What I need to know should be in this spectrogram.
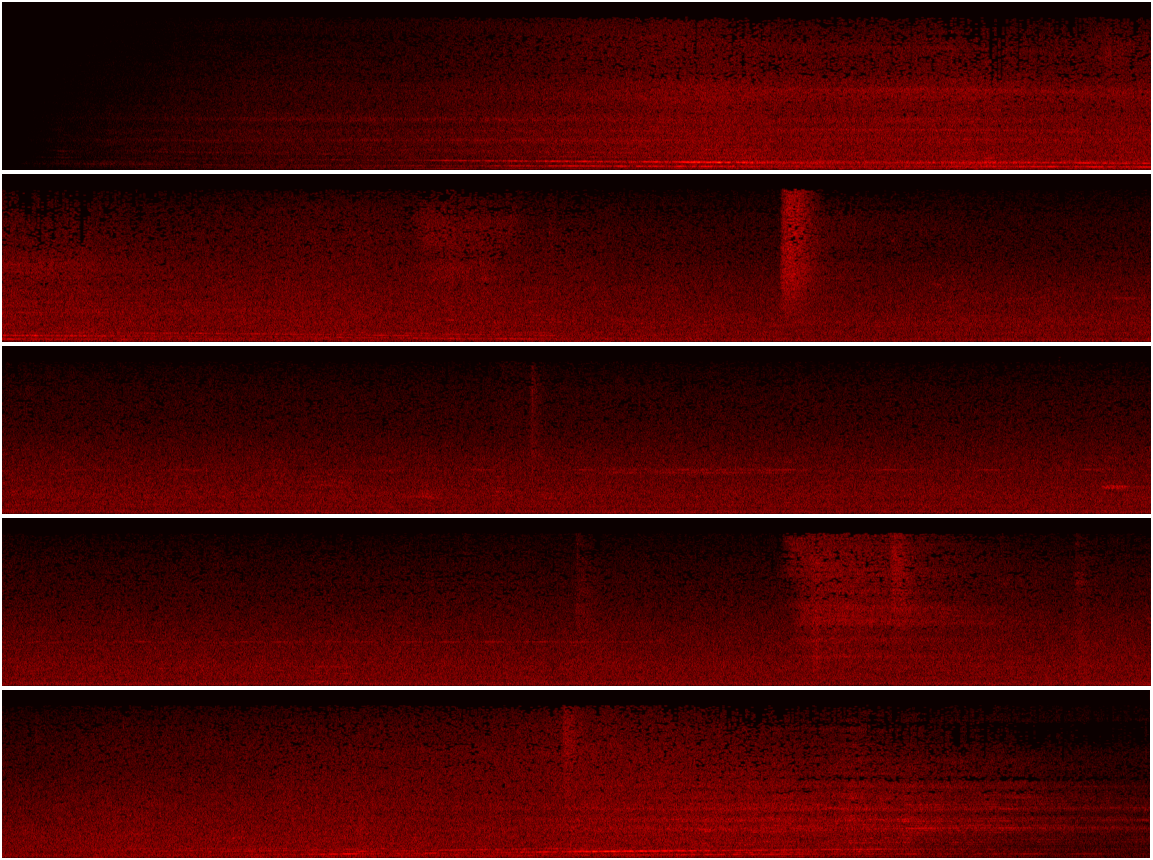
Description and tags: SFX Train Arrive and Leave
Train arrives at station and then departs
announcement, arrive, depart, platform, railway, station, train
